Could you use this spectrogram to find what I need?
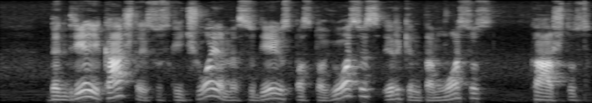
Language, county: Lithuanian, Kaunas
